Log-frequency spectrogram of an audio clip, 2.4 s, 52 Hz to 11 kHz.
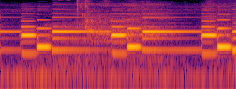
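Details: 2021 Ford F-150 3.5L V6 PowerBoost Lariat with Stop Safely Now, no-start and IPC warnings, after ignition off, post 12V battery disconnect: few-note chime repeating about once a second; truck restarted later once cooled.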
